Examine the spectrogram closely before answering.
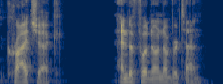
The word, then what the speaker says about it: Krajicek: this weekend is richard krajicek footnote number 10 pronounced cry check end of footnote number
